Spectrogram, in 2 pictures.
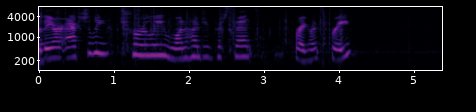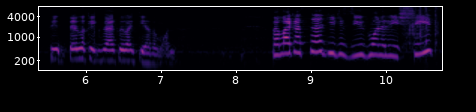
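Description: Her voice sits high and sounds pushed and bright, with a little hiss or hum in the audio. She's a woman in her thirties casually reviewing a product at home, tripping over words now and then. The living room recording comes from a webcam placed close to her.

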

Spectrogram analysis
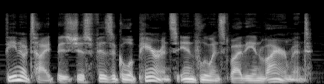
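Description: Male narrator, lowish husky voice, firm instructive read. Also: very animated, no echo. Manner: emphatic, instructive, deliberate. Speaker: farming channel narrator. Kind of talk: scripted voice-over narration. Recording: dry close voice-over with faint music.

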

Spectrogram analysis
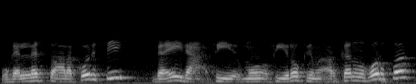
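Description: A man's voice: fairly high pitch, sing-song, fast, husky. A man speaking in an Egyptian Arabic accent, a special education specialist explaining patiently to parents and repeating key points. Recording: tinny phone-like sound.

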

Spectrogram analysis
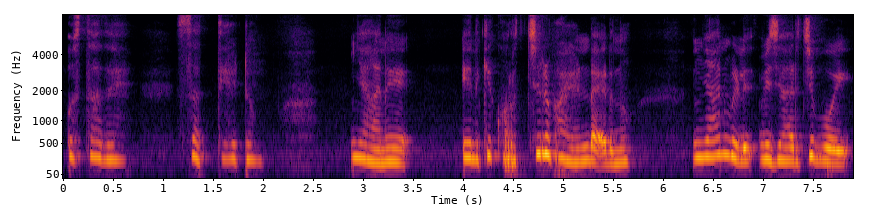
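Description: A woman voicing a lonely, orphaned young bride who speaks in a hesitant, halting, soft way. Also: a little high, husky, pitched above the performer's own voice. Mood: tearful. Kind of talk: audio story drama.

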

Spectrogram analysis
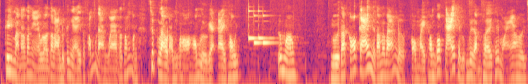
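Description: A man's voice: a little high, fairly bright tone. A young man, talking bluntly and brashly in a rambling livestream monologue. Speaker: gym owner and online personality.

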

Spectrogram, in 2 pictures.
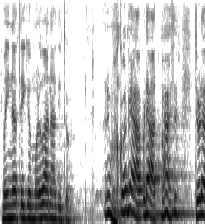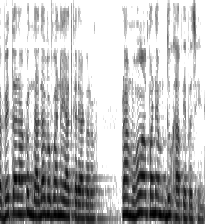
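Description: A Gujarati-accented man gives a spiritual discourse in an easy, conversational way. His voice sits fairly high for a man but sounds warm and mellow. Now and then he acts out family quarrels in quoted voices. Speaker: spiritual teacher.

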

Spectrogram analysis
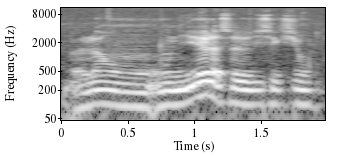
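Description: A man's voice: fairly low pitch, fast. Young guy gaming and freaking out, talks to his viewers, bit of hiss behind him. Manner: excitable, jumpy, talks straight to viewers. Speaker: gaming video creator. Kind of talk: let's play commentary.

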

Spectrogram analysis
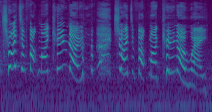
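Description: A menacing game street girl, very high and shrill, noisy audio. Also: sing-song, measured pace, sharp tone, heavily acted. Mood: shrieking. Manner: shrieking, frantic, threatening. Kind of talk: video game voice acting.

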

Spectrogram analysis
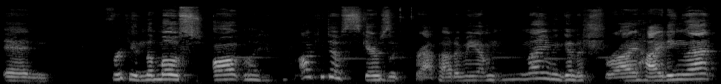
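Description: A young woman who does anime reaction videos rambles casually in a mid-range, fairly bright voice with lively intonation. She's chatty and full of fillers, restarts and quick asides, speaking close to a gaming headset mic in a small bedroom.

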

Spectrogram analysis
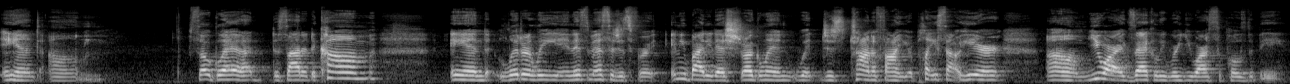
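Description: A woman's voice: mid-range voice, fairly even intonation, moderate pace, fairly bright tone. A woman in her thirties vlogging casually to camera in an emotional, rambling way. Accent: Southern US. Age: 30s. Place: resort room. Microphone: phone or camera held to self.

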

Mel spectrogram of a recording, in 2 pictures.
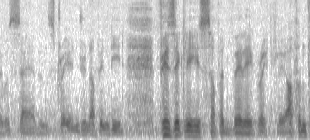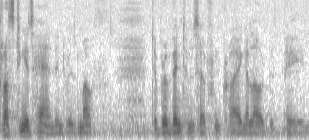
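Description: A male actor narrating a one-man stage show in a dramatic way, swelling out and then dropping to hushed tones. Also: sits low, creaky, slight background noise. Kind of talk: theatrical storytelling.

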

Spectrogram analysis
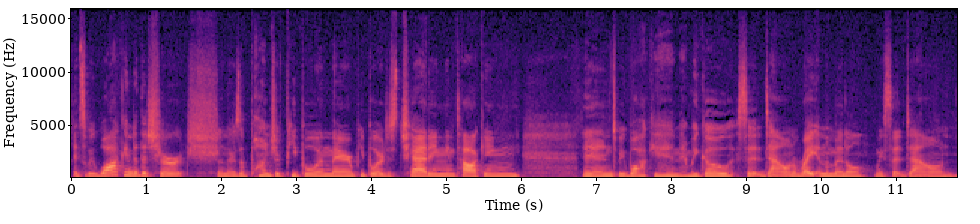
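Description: Woman narrator, guided visualization, flat, fry-heavy delivery, slips into whispers. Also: mid-range voice, normal speed. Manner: soft, reflective, drifting into whispers.

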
